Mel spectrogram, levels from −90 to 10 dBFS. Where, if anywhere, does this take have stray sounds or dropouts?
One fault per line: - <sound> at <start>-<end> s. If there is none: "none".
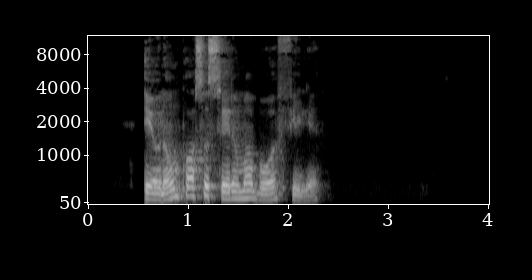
none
